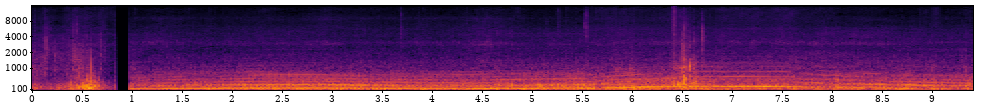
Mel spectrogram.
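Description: A car engine hums and revs steadily from inside a moving car.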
